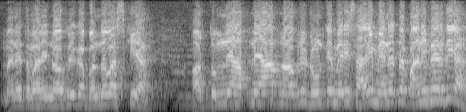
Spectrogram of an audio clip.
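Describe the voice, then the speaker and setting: A man's voice: high-pitched, fairly even intonation, fast, sharp tone. A sarcastic, sulky young man. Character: proud, sulking young man, stubborn. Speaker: hotel keeper, big brother. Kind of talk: 1970s Hindi film acting.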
